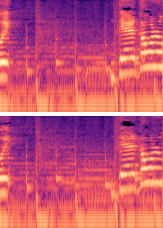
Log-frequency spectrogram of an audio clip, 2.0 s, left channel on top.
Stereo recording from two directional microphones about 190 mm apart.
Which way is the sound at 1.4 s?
50° left (ahead or behind).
